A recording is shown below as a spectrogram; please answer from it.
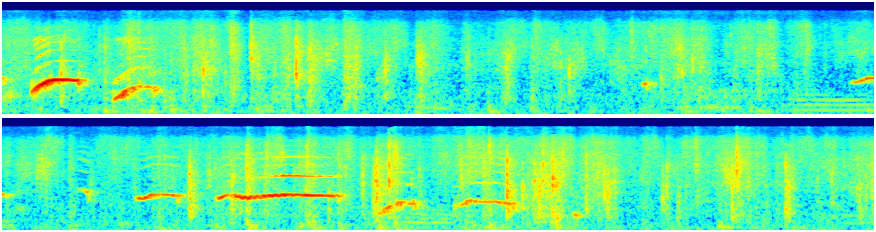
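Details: White golden retriever puppies aged four weeks, indoors, giving scattered short whining squeaks, one brief and loud near the start and a cluster midway, amid rustling and low background noise.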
